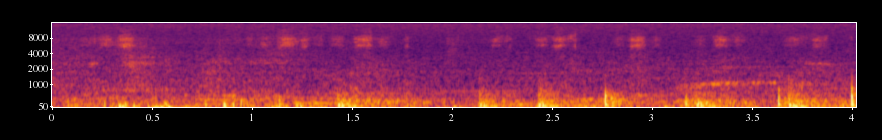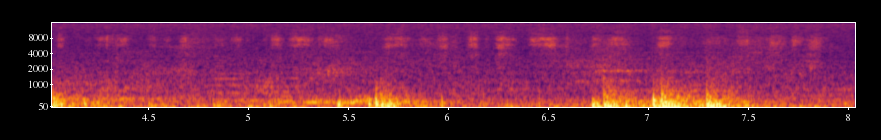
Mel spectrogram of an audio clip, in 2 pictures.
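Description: Marker pen writing on a whiteboard: a run of short, irregular strokes and faint squeaks as a sentence is written out. There is a louder low thump about seven seconds in.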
